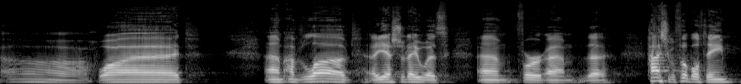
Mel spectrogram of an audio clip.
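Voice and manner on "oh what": put-on low, flat-toned grunt of a bothered teen; mock teen brush-off at the door; sullen teen. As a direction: answer like an annoyed teenager interrupted. Teen answering parent at door.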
